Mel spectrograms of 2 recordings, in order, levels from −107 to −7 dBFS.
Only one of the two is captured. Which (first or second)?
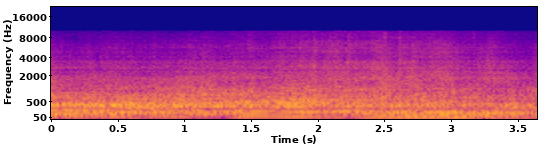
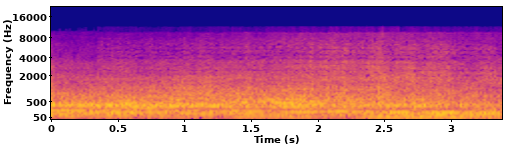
second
